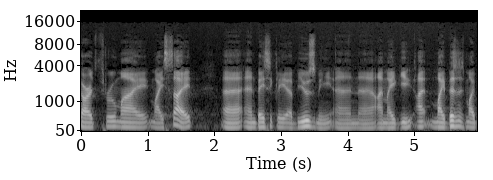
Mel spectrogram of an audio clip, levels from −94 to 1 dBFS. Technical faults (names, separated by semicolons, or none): none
